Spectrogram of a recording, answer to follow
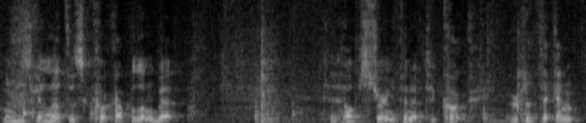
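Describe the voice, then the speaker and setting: A man's voice: mid-range voice, fairly even intonation, normal speed. A man in his fifties with an American accent, talking casually as a cooking show host and explaining each step of a recipe. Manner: explanatory, conversational step-by-step narration. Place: home kitchen, indoors. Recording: clear background noise, kitchen clatter.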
